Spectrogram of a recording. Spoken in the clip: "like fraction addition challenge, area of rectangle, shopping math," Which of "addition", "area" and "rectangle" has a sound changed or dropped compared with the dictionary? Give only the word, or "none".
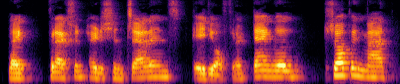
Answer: rectangle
